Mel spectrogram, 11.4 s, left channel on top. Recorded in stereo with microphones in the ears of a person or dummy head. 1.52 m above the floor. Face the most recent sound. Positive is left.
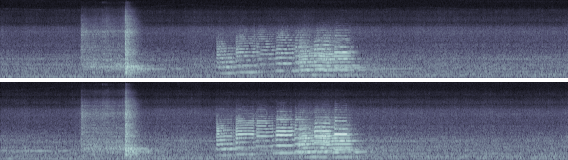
turn(degrees=-15)  # may be behind; listen again after turning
